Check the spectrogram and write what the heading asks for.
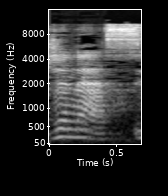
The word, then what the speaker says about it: Jeunesse: How do you pronounce this? Janness.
